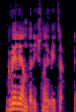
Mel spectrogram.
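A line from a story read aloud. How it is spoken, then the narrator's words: Sharp. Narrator (Russian): резко сказала Золотая Луна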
